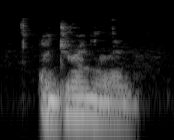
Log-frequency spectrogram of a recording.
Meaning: 1. Epinephrine, the hormone and neurotransmitter 2. Excitement; thrills
- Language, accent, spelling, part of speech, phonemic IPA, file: English, Southern England, adrenaline, noun, /əˈdɹɛnəlɪn/, LL-Q1860 (eng)-adrenaline.wav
